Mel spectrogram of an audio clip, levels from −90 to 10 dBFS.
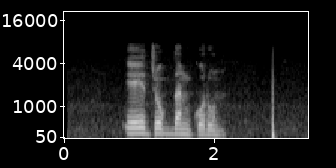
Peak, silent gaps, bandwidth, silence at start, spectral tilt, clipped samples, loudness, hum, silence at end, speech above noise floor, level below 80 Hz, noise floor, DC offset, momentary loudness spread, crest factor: -2 dBFS; none; 7.4 kHz; 0.8 s; -8 dB/octave; under 0.1%; -19 LUFS; none; 0.45 s; 42 dB; -42 dBFS; -60 dBFS; under 0.1%; 10 LU; 18 dB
